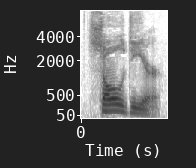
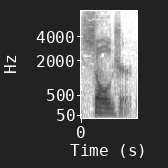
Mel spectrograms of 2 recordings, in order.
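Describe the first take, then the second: First: The middle consonant is a hard, plain D. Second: The middle consonant is soft, almost a J. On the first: This is how it was pronounced in an earlier era. "with a hard D" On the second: This is how it is pronounced today. "with a soft D, almost a J"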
